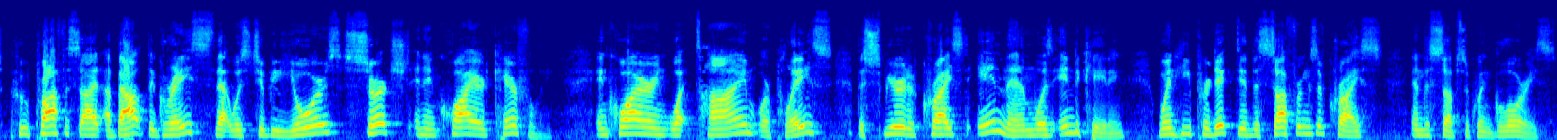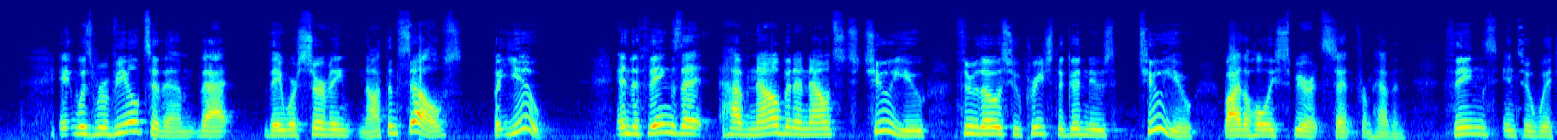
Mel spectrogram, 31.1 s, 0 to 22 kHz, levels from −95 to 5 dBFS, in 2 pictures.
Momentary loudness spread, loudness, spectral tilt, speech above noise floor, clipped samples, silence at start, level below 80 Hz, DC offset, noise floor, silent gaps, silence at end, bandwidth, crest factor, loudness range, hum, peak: 14 LU; -35 LUFS; -6 dB/octave; 36 dB; under 0.1%; 0.2 s; -70 dBFS; under 0.1%; -70 dBFS; none; 0.05 s; 15 kHz; 18 dB; 3 LU; none; -16 dBFS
